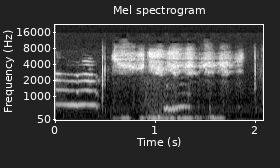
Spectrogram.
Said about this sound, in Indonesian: Di kedengeran gak sih suara kucingnya? Kedengeran kok itu.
